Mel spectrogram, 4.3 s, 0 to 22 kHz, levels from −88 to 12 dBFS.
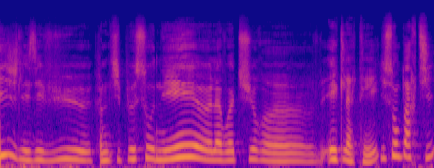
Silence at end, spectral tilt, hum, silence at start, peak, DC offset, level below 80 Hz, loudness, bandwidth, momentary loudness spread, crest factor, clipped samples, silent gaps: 0 s; -5.5 dB/octave; none; 0 s; -8 dBFS; under 0.1%; -48 dBFS; -24 LUFS; 14 kHz; 9 LU; 16 dB; under 0.1%; none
